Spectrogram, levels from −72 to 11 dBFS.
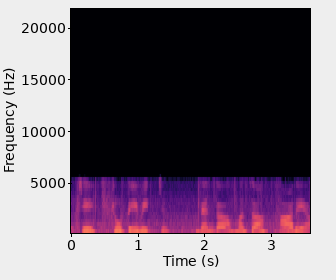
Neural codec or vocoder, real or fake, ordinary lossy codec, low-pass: none; real; none; 5.4 kHz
